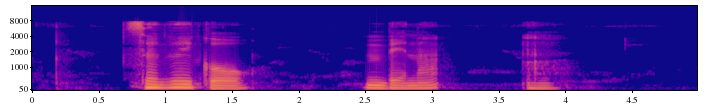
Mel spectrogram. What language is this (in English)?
Santali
